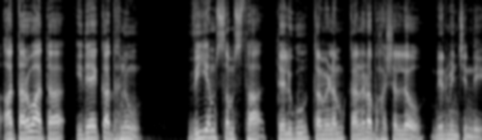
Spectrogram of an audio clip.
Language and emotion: Telugu, neutral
